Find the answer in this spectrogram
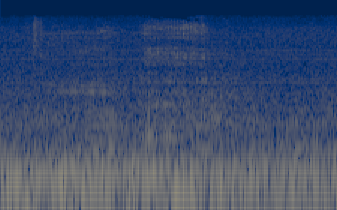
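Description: Steady low rumble of a vehicle's engine and tyres on the road, heard from inside while driving at low town speed.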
